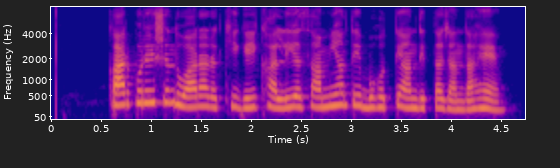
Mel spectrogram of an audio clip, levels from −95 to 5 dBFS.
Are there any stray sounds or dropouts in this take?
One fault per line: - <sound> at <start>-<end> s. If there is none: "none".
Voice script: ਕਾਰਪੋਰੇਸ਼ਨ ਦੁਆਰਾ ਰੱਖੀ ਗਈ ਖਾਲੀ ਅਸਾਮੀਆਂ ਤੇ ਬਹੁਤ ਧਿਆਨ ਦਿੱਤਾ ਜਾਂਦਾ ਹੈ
none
